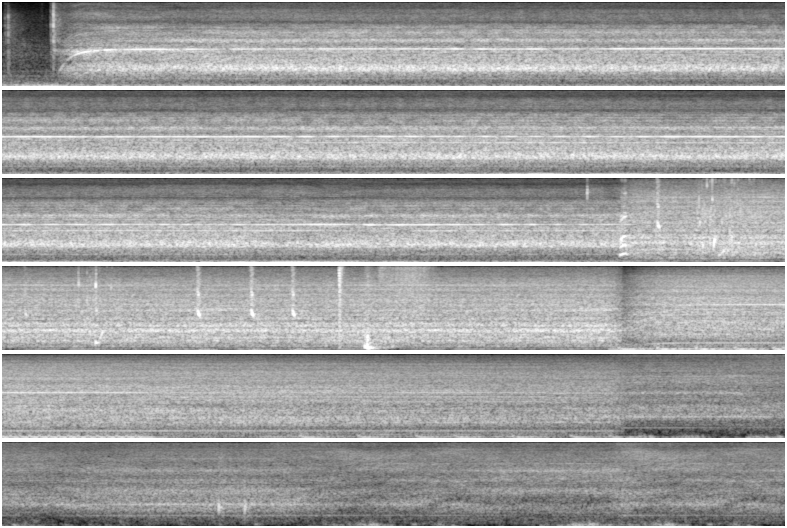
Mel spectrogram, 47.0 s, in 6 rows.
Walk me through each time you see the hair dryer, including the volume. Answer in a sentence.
The hair dryer can be heard from 0.0 to 46.9 s, getting quieter.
